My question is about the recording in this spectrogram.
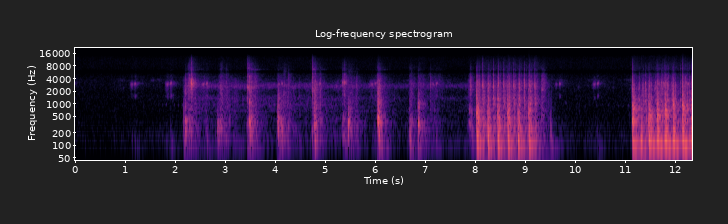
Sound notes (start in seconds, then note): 0.2 frogs croaking; 2.1 footsteps tapping; 7.9 door tapping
